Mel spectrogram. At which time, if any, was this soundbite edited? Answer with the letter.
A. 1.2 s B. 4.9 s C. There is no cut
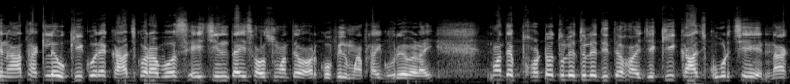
B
